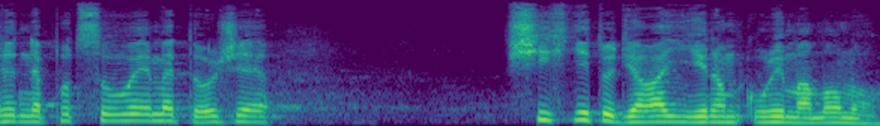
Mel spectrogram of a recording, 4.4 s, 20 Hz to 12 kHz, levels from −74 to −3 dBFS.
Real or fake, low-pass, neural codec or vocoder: fake; 10.8 kHz; codec, 24 kHz, 0.9 kbps, WavTokenizer, medium speech release version 1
